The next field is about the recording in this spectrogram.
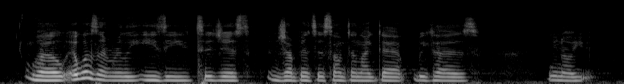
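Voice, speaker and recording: Her dark, mellow tone sits at medium pitch, and the woman keeps a moderate pace with fairly even intonation. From Philadelphia, US. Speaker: entrepreneur, makeup artist. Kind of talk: podcast interview.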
